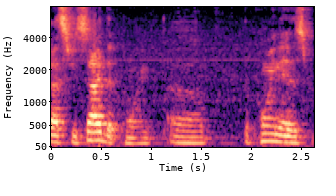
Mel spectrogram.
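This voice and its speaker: With an American accent, a man talks at a fairly slow pace amid noticeable background noise and audible room echo. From US West Coast (San Francisco Bay Area). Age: 60s. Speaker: spiritual teacher. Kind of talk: casual talk. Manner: halting, many fillers.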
